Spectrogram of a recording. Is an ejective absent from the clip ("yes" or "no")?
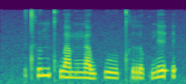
yes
